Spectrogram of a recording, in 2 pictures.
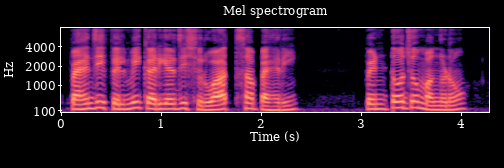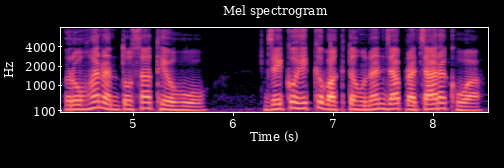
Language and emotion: Sindhi, neutral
